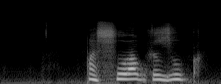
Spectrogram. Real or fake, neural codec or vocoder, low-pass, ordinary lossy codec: fake; codec, 16 kHz, 0.5 kbps, FreqCodec, larger model; none; none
